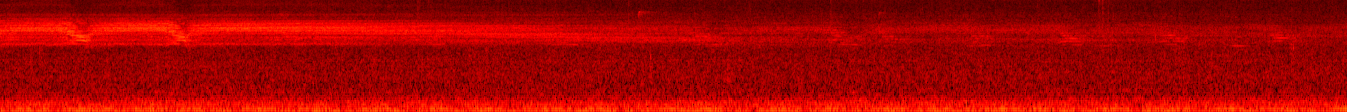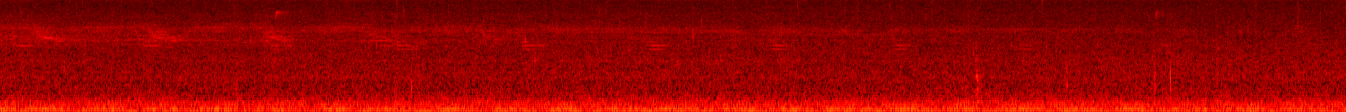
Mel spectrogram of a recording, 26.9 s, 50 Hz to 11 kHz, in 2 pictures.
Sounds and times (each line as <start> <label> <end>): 0.0 Cicadas 26.6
